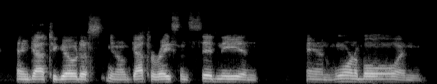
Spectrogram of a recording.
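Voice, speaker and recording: A man talks with an American accent. His pitch is medium. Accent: drawl. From Oklahoma. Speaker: retired sprint car driver. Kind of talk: casual interview chat.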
